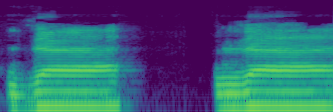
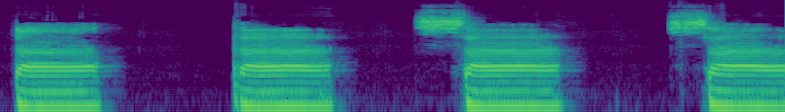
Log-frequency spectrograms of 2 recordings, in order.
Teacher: adanya ruangan yang terbuka antara lidah dengan langit-langit sehingga udara atau suara mengalir di tengahnya saat pengucapan huruf-hurufnya. Jadi dia terbuka. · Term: infita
